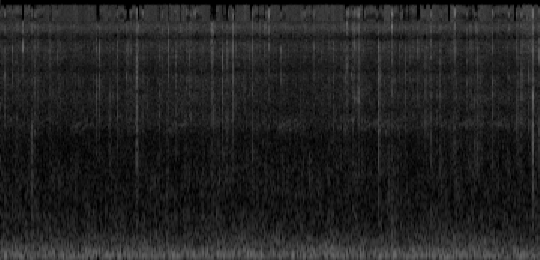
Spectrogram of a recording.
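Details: Steady low rumbling roar like a crackling campfire or wind, with scattered sharp pops and no animal calls.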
